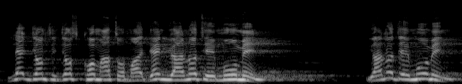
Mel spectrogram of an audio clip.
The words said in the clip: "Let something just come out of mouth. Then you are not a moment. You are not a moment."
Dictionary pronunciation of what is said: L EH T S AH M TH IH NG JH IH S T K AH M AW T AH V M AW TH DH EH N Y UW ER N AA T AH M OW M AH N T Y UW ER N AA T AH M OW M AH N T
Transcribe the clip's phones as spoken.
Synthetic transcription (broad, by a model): L EH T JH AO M S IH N JH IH S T K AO M AW T AH V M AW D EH N Y UW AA N AA T AH M OW M AH N T Y UW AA N AA T AH M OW M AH N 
